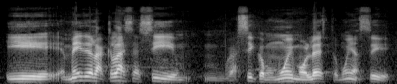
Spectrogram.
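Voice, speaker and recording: A man's voice: mid-range voice, moderate pace. A middle-aged man preaching a sermon as pastor, telling anecdotes, acting out dialogue and firing rhetorical questions at the congregation. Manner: animated storyteller, acts out dialogue, asks rhetorical questions.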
